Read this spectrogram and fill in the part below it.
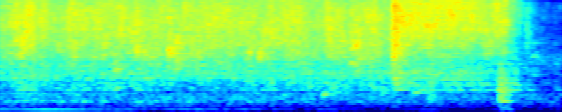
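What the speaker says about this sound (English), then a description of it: "I'm wash my hands." Hands are washed under a steadily running kitchen tap during cooking prep, the water gushing continuously and close by, with a brief splash or clunk just before it shuts off at the end.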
